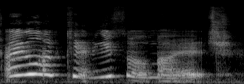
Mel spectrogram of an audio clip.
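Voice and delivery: high, slow, tear-choked affection; tearful. Real, not acted. Streamer gushes about Kenny on stream, tearful. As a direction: melt into tears of gratitude. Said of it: "sitting here possibly crying".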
